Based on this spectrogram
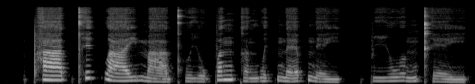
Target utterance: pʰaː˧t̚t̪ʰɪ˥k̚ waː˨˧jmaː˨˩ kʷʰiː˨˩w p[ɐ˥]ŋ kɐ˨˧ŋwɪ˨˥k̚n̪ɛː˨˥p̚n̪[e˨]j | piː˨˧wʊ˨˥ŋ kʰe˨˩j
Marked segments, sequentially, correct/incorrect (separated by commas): correct, correct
